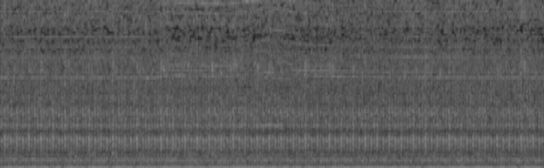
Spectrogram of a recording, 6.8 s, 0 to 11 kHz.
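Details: Ford Focus Mk2 1.6 TDCi 90hp diesel with white smoke: low idle rumble with an uneven, lumpy beat, about three wavering pulses a second. Rough idle, cause not evident.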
